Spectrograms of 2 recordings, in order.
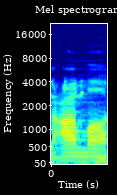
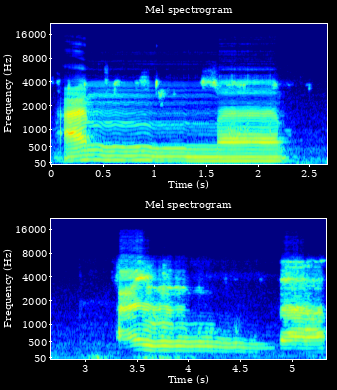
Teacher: Dia ibaratkan mim tu ada dua kalilah. Ada dua huruf mim tu. · Okey dia kena dengung. dalam kadar dua harakat.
